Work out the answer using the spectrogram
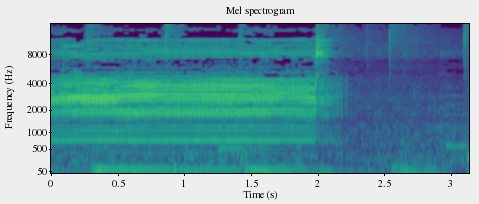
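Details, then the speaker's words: Kemei 809 hair trimmer after blade repair and spring refit, blade reset: steady, even high buzz for about two seconds, no rattle or chatter, then switches off; running normally. "देखिए अब मैं इसी condition में इसको on करूंगा तो आप देख सकते हैं बिल्कुल ये परफेक्ट काम कर रही है इसमें किसी प्रकार का कोई भी दिक्कत नहीं है"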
